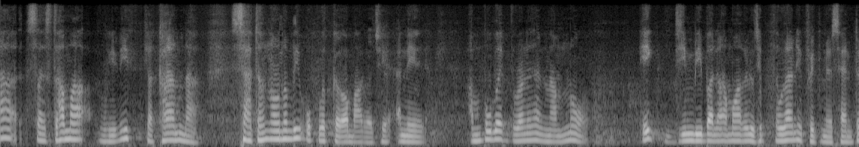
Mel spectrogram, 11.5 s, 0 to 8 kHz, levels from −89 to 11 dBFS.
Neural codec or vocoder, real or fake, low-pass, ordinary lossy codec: codec, 16 kHz in and 24 kHz out, 0.6 kbps, FocalCodec, streaming, 4096 codes; fake; 7.2 kHz; none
